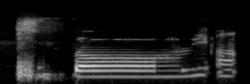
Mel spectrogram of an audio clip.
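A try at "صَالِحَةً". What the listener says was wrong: soliha itu bukan ain ya. Soliha bukan soliha.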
